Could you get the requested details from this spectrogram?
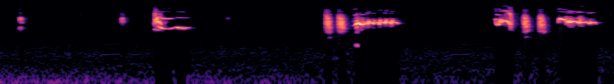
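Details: High, thin lesser goldfinch song: scattered soft peeps, then clusters of sharp chips leading into trilled, wavering whistles, repeated in two bursts.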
